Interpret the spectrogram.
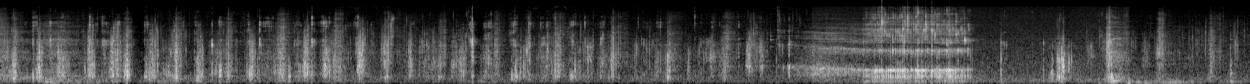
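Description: Close-miked chewing of a mouthful of pork kimchi duruchigi, with many crisp, wet crunching bites. About eight seconds in comes a loud belch lasting about a second and a half, then the chewing goes on.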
